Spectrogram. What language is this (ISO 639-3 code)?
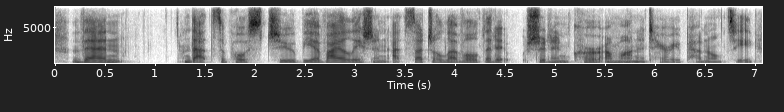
eng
